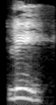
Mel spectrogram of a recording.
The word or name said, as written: leigh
